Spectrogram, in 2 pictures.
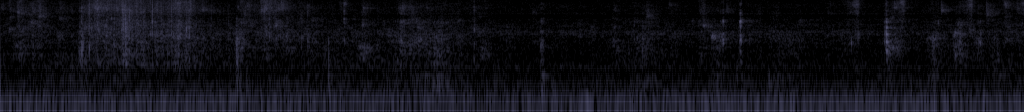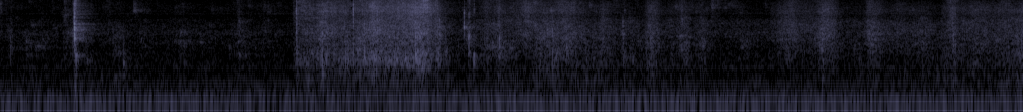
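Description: A person biting into and quietly chewing a slice of buttered toast spread with Vegemite, with faint crunches and mouth clicks. There is one sharper click about five and a half seconds in and a brief rush of noise about a second later.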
